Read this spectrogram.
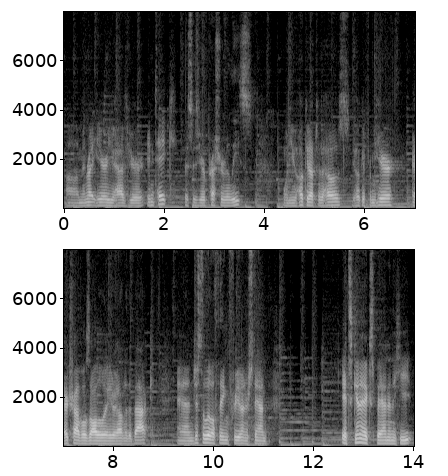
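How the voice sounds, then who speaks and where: Young man, casual how-to host, relaxed explainer, garage setting, faint music behind. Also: mid-range voice, moderate pace. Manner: relaxed, explanatory, many fillers. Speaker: product installer. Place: indoor garage.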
